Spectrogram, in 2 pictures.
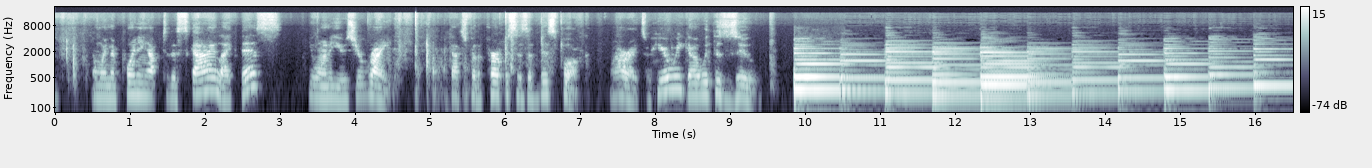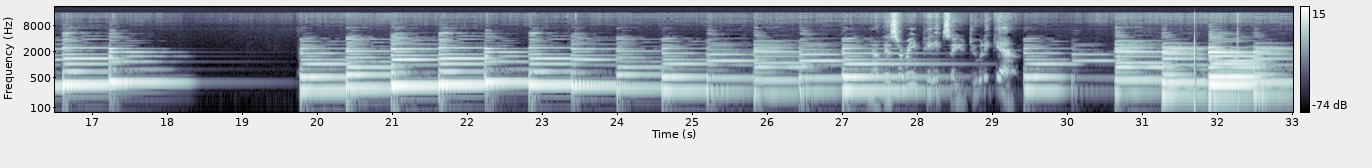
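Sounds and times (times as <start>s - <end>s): digital piano melody: 9.8s - 18.6s, 19.7s - 33.0s.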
